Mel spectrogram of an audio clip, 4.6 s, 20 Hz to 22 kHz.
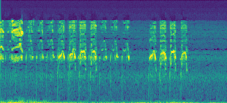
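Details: Ospreys at the Loch Arkaig nest on 17 July 2022, with everyone chirping as the third fish, a whole one, arrives. Quick bursts of sharp, high chirps run steadily, pause briefly, then resume over a low rumble of wind.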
